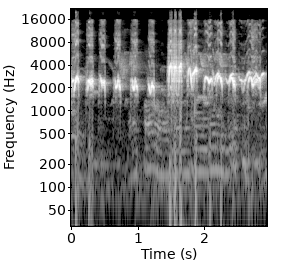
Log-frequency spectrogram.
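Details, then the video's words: Greater green leafbird with crest up giving six evenly spaced whistled notes, about four per second, then a harsh burst followed by a rolling, wavering warble. "CUCAK IJO GACOR JAMBUL NGENTROK PALING AMPUH MENAIKAN EMOSI CUCAK IJO STRES DAN MACET"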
